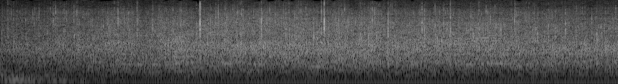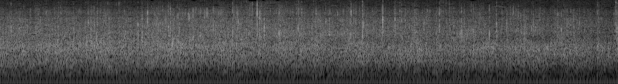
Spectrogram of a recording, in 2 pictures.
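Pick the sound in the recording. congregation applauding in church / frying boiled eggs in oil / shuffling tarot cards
congregation applauding in church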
